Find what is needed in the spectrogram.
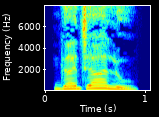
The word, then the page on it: ಗಜಲು: Kannada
